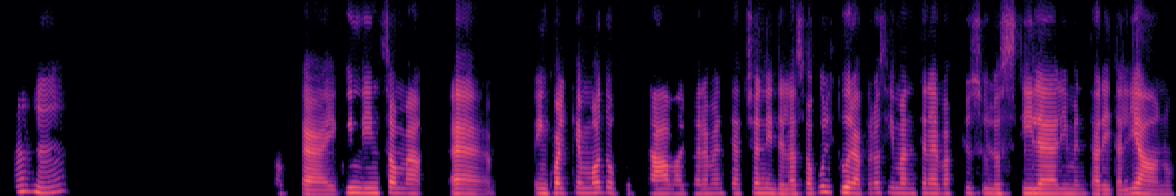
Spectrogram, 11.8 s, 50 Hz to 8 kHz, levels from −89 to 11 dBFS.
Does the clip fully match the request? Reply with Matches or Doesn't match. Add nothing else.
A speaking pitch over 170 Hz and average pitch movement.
Doesn't match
